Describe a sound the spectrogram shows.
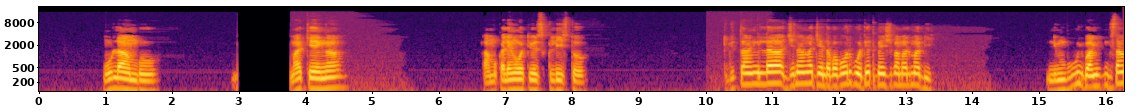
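A man speaks slowly and solemnly into a close microphone, with pauses between phrases.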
